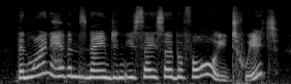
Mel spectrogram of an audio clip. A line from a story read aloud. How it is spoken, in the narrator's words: cried Mr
